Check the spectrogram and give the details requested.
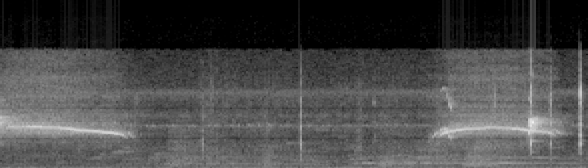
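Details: Brown-throated sunbird, locally sogok ontong, calling beside a female konin: two thin, very high whistled notes sliding slightly downward, separated by a pause, then a few sharp ticks over a soft noisy background.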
